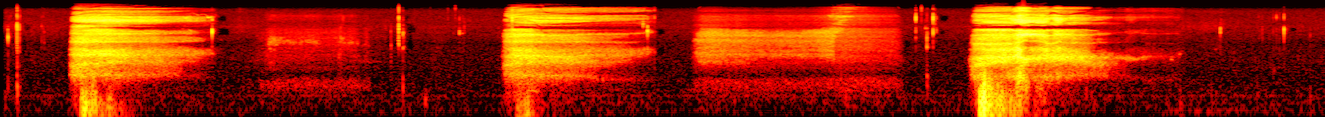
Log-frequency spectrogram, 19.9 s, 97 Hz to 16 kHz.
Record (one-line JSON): {"exhalation_length": "19.9 s", "exhalation_amplitude": 18068, "exhalation_signal_mean_std_ratio": 0.37, "survey_phase": "beta (2021-08-13 to 2022-03-07)", "age": "45-64", "gender": "Female", "wearing_mask": "No", "symptom_cough_any": true, "symptom_sore_throat": true, "symptom_abdominal_pain": true, "symptom_fatigue": true, "smoker_status": "Never smoked", "respiratory_condition_asthma": false, "respiratory_condition_other": false, "recruitment_source": "Test and Trace", "submission_delay": "1 day", "covid_test_result": "Positive", "covid_test_method": "LFT"}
